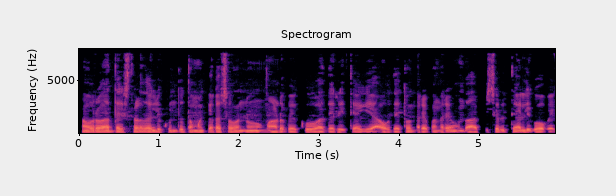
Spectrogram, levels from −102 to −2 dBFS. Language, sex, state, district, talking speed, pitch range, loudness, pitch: Kannada, male, Karnataka, Raichur, 80 wpm, 95-100 Hz, -33 LUFS, 95 Hz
